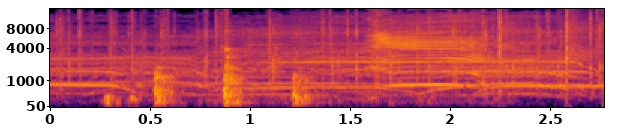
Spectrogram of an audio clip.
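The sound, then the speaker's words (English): A cheering crowd sound effect played from a small gadget after a prayer on a broadcast: overlapping excited shouts and whoops, a few sharp clap-like bursts early on, and a high whistle partway through, all fairly loud and lasting just under three seconds. “The crowd's going wild, brother.”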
